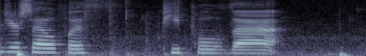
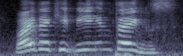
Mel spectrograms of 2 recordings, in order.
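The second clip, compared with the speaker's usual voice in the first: much higher, louder self-directed complaint; exasperated bewilderment; 12 semitones higher, 6 dB louder than usual. Real, not acted. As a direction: cry out, baffled at yourself. Bewildered at own in-game eating.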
